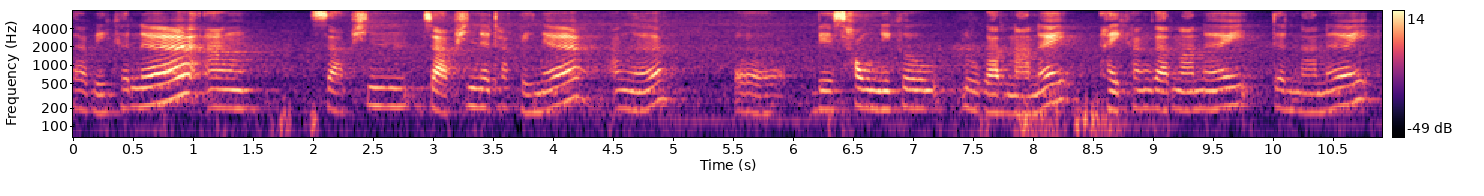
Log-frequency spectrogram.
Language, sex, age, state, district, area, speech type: Bodo, female, 45-60, Assam, Chirang, rural, spontaneous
